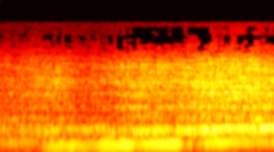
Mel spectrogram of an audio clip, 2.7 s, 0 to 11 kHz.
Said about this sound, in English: We still had about 100 yards to go when the truck roared up and started pulling itself loose from the wrecked car.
